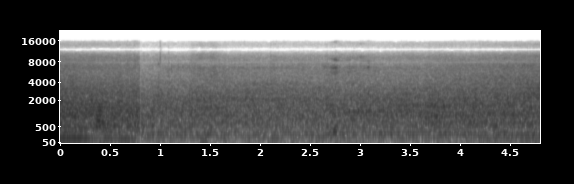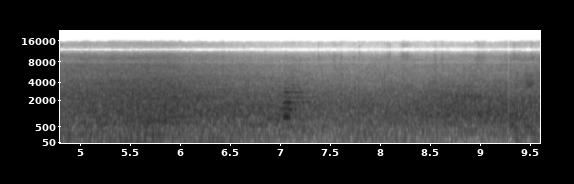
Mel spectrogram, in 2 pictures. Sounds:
Speech

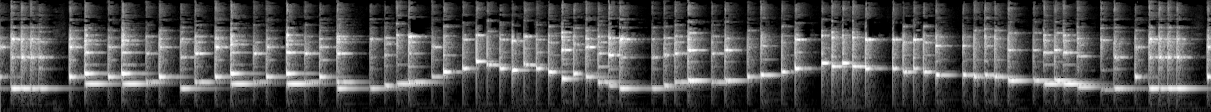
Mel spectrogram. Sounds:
playing glockenspiel

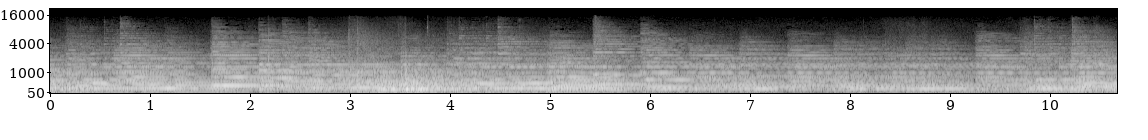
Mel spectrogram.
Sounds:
Plucked string instrument, Strum, Music, Guitar, Musical instrument

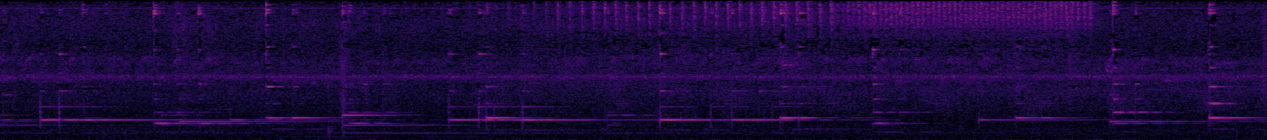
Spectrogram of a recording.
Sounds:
Wind chime, Chime

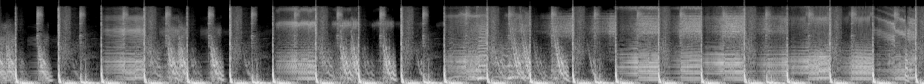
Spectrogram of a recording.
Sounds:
Dubstep, Music

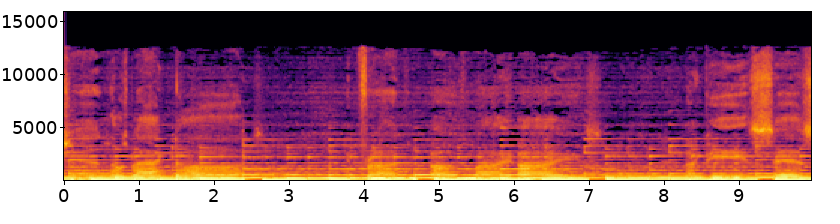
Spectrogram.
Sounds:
Music

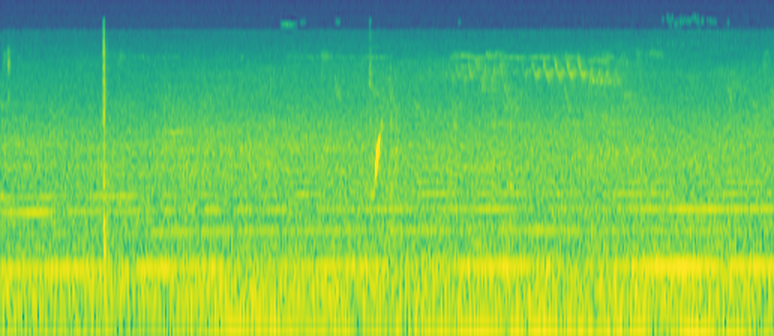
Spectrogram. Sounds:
telephone bell ringing

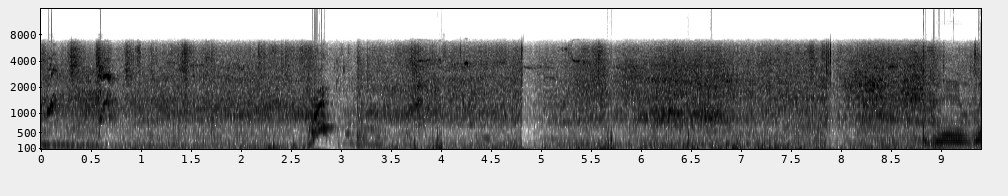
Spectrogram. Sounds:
Speech

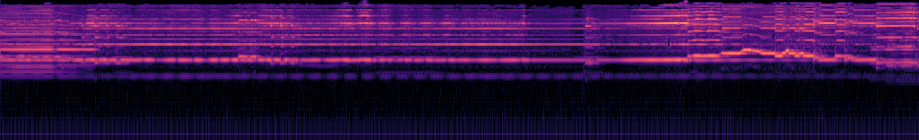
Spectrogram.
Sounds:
Flute, Music, Musical instrument, woodwind instrument, playing flute

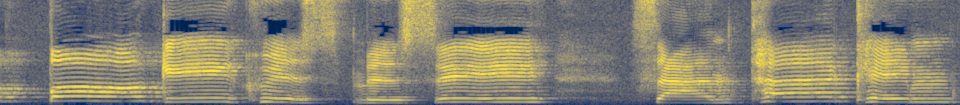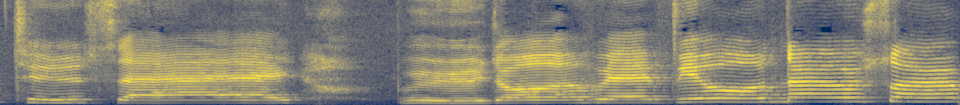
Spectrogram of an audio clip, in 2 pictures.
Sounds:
Child singing

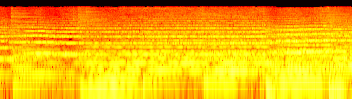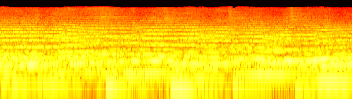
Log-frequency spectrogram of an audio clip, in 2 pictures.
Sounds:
Music, Musical instrument, fiddle

